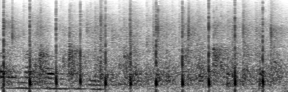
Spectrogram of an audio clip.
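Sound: audience clapping hands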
